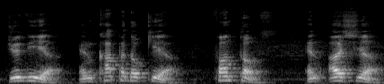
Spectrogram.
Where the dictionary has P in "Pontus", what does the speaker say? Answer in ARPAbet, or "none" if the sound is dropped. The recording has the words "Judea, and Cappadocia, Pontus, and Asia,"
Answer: F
